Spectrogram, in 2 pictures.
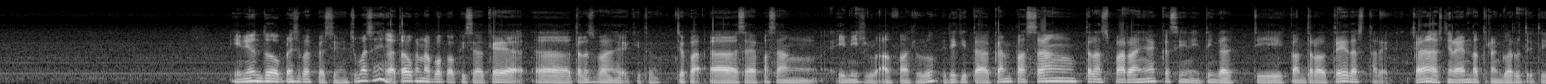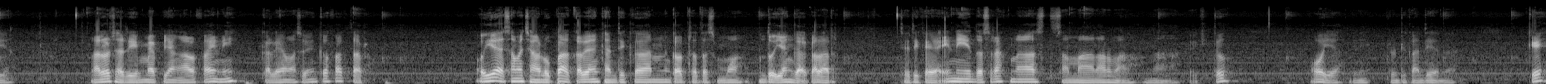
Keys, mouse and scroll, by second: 6.7 middle click, 6.7-7.0 scroll down 5, 7.0-8.6 scroll up 3, 7.4 click, 9.1 middle click, 9.4 scroll up 1, 9.4 shift+a, 10.4 click, 11.5 ctrl+shift+right click, 13.7 middle click, 14.6 click, 15.4 middle click, 15.6-16.2 scroll up 2, 16.2 click, 17.7 click, 19.2 middle click, 22.2 click, 23.0 middle click, 23.6 scroll down 3, 23.8 middle click, 24.9 click, 26.2 click, 27.0 scroll up 1, 27.0 middle click, 28.2 middle click, 29.8 middle click, 30.5 middle click, 30.8 scroll up 1.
